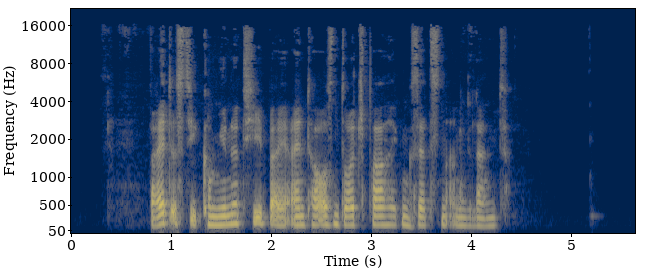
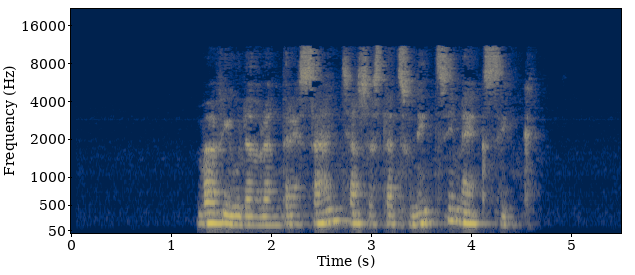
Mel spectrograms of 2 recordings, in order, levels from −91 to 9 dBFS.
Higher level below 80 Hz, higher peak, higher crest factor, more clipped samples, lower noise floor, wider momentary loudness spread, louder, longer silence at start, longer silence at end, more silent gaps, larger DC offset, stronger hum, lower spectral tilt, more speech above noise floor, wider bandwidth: about the same, -64 dBFS vs -64 dBFS; about the same, -2 dBFS vs -2 dBFS; about the same, 20 dB vs 20 dB; neither; first, -84 dBFS vs -75 dBFS; second, 8 LU vs 15 LU; about the same, -20 LUFS vs -20 LUFS; second, 0.8 s vs 1.25 s; first, 1.3 s vs 0.9 s; neither; neither; neither; about the same, -6 dB/octave vs -5 dB/octave; first, 65 dB vs 55 dB; first, 16.5 kHz vs 11.5 kHz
